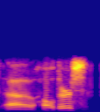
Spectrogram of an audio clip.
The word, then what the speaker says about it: HODLers: to Bitcoin, is they call themselves hodlers, but it's pronounced holders, meaning you buy Bitcoin and you hold on for dear life.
